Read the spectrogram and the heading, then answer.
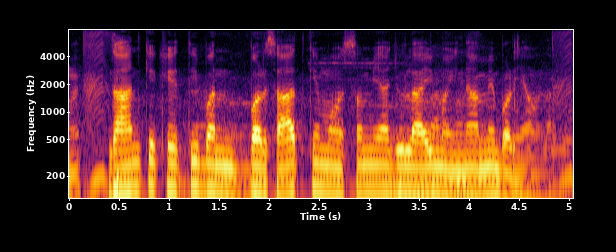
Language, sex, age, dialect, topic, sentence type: Bhojpuri, male, 18-24, Western, agriculture, question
